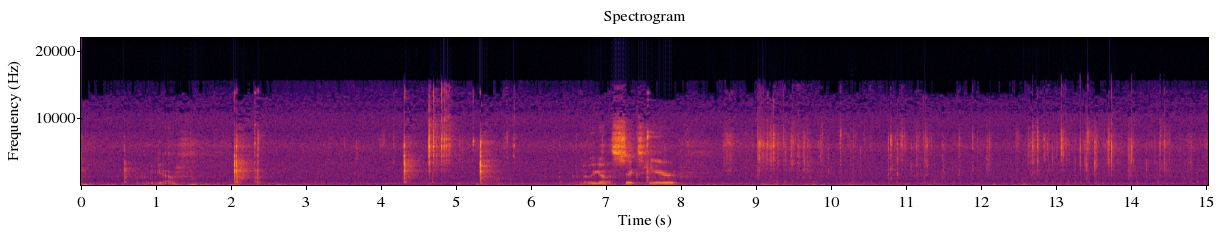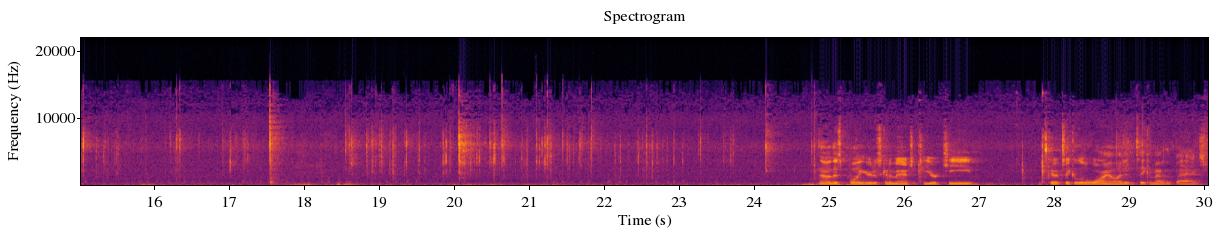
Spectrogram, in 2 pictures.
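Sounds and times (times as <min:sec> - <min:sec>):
handling noise: 0:03.2 - 0:25.1.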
